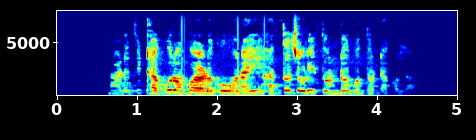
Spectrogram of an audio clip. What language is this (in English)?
Odia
